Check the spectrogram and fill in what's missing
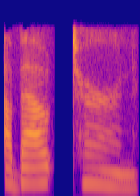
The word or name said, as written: about-turn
